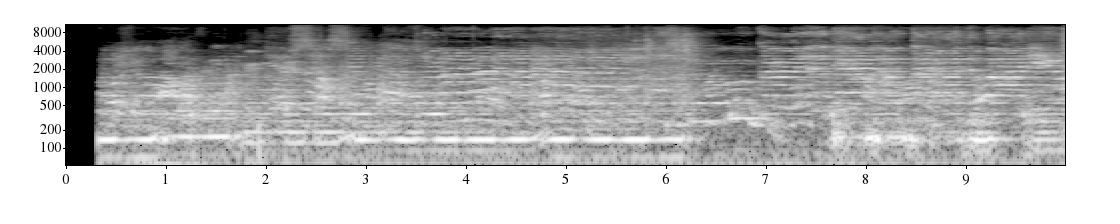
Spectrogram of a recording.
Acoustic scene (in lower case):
cafe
